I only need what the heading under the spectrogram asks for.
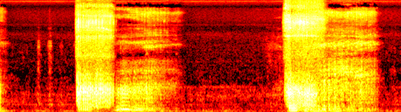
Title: THE SNORE #whenyouloveawoman #marriage #funny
